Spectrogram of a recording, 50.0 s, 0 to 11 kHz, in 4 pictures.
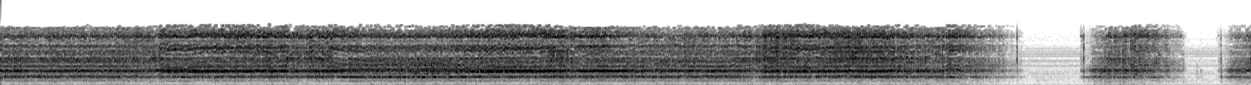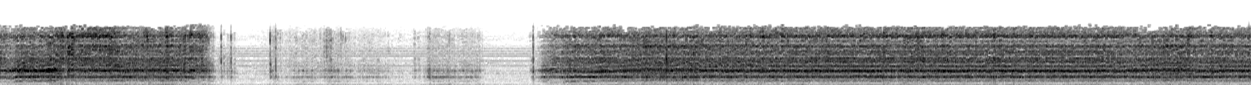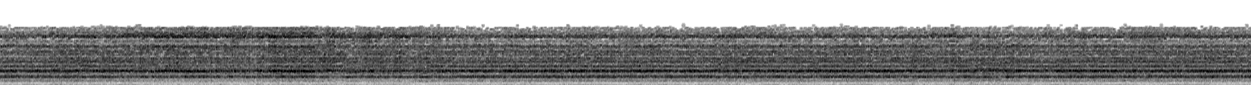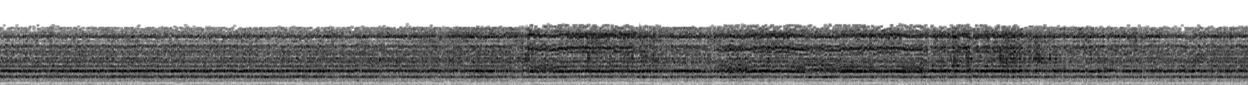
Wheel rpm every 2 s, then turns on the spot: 160, 160, 160, 160, 140, 30, 120, 40, 20, 150, 160, 160, 160, 160, 160, 160, 160, 160, 160, 160, 160, 160, 160, 160, 160.
14-16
